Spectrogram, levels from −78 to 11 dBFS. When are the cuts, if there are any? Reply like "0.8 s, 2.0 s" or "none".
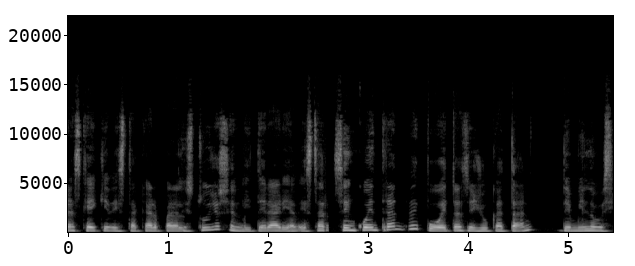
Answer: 1.1 s, 1.7 s, 2.6 s, 3.4 s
